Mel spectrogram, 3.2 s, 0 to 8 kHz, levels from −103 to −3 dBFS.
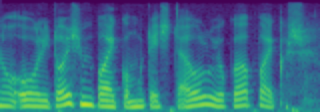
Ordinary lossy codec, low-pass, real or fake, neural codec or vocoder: none; 7.2 kHz; real; none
